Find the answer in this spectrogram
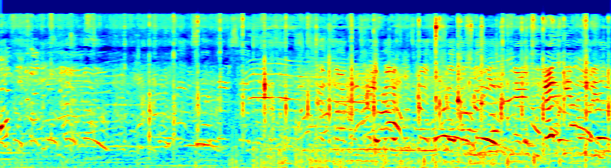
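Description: Crowd hubbub of children and adults on a ballfield: overlapping chatter and calls, with high children's voices growing louder and busier from about three seconds in.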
